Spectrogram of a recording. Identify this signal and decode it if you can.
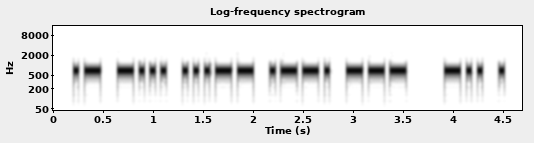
Morse code, heard as a keyed tone, about 22 wpm, 700 Hz. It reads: AB3PO DE
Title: USA Callsign DE Callsign - 5 Characters - 22wpm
